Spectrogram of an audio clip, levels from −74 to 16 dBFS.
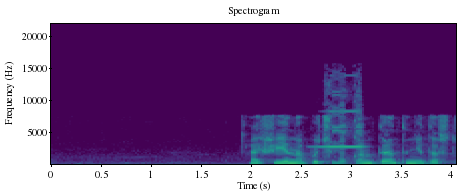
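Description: A speech clip with loudspeaker feedback squeal from 2.55 to 3.22 s. A single tone near 2.8 kHz swells over roughly a third of a second. It reaches about the level of the speech. The microphone is hearing its own loudspeaker, and the loop gain exceeds one at that frequency.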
